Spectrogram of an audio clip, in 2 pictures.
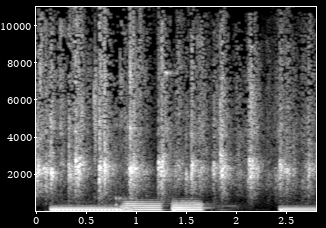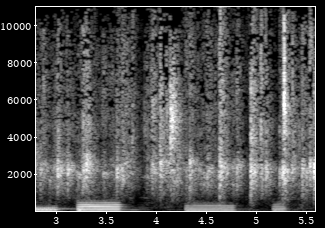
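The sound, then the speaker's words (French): A church audience cheers and applauds, a dense wash of claps and voices over bold, sustained keyboard chords that stop and restart several times. “Est-ce qu'on peut acclamer une fois encore? Acclamer.”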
